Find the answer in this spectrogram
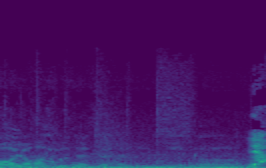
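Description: Steady low hum of a car's cabin, under a voice and background music.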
